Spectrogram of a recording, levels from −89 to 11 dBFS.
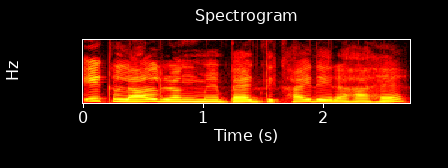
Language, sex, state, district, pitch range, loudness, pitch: Hindi, female, Assam, Kamrup Metropolitan, 225-240 Hz, -13 LUFS, 230 Hz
